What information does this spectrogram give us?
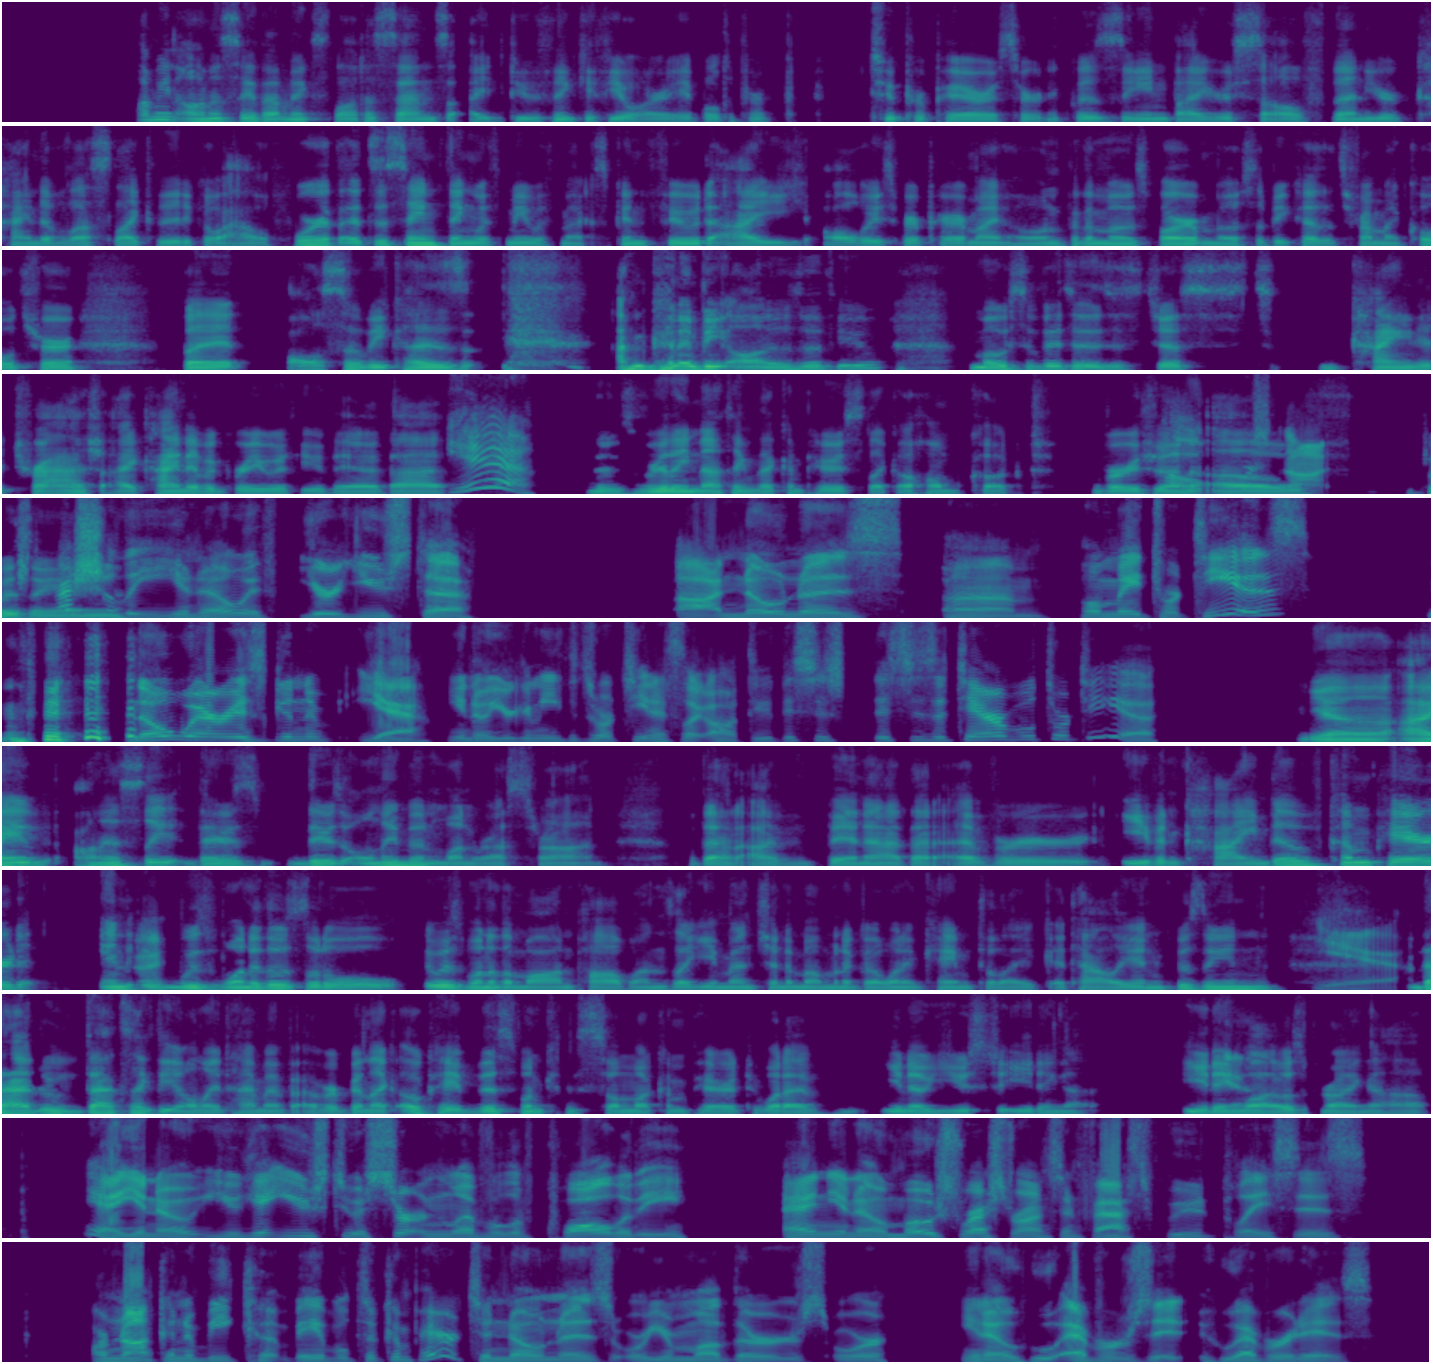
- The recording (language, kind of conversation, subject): English, unstructured, How should I split a single dessert or shared dishes with friends?
- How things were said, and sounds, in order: scoff; laugh; tapping; other background noise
